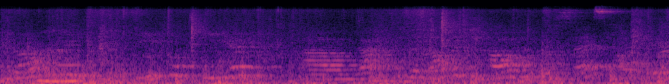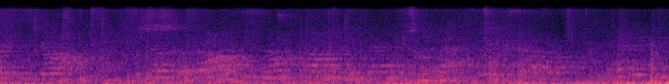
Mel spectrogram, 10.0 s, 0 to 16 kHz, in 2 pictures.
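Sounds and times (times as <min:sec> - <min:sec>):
footsteps with heel clicks: 0:00.0 - 0:10.0
people talking: 0:00.0 - 0:10.0.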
